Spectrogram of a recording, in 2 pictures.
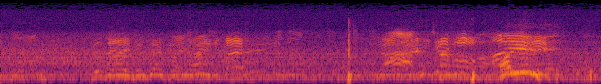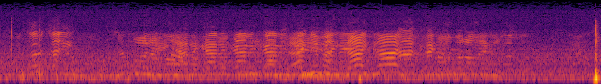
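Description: Men shout to each other in the distance across an open field.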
